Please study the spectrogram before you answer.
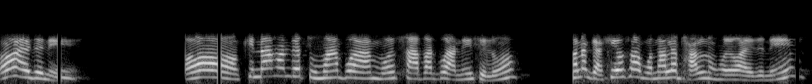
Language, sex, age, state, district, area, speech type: Assamese, female, 45-60, Assam, Morigaon, rural, conversation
